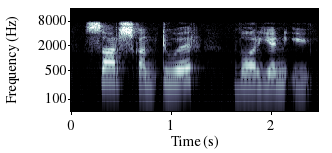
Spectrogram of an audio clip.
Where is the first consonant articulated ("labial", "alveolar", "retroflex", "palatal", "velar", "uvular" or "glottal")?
alveolar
